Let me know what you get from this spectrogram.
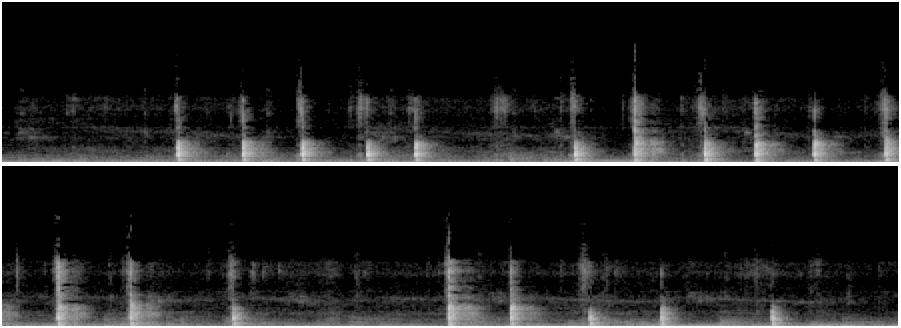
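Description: Chef's knife chopping zucchini into small cubes on a wooden cutting board: sharp knocks of the blade on the board in three quick runs of several strokes, about three a second, with short pauses between. Soft background music plays underneath.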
